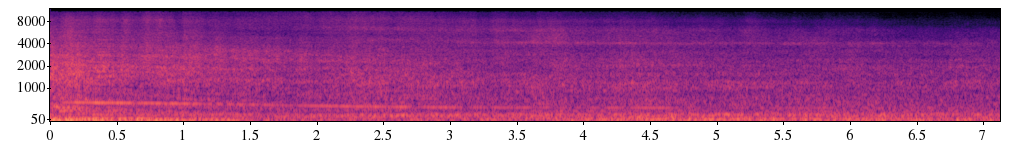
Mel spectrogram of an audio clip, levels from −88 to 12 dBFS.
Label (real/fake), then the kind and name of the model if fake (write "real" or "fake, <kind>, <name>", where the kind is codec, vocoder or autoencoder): fake, autoencoder, DAC-VAE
